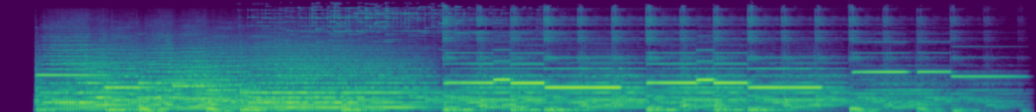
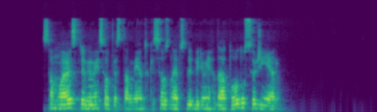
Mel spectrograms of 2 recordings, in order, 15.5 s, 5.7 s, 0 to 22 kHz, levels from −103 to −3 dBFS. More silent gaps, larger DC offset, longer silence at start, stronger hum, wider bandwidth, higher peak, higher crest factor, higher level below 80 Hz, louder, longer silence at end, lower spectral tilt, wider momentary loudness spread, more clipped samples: neither; neither; second, 0.5 s vs 0.65 s; second, none vs 60 Hz at -40 dBFS; first, over 20 kHz vs 11.5 kHz; second, -10 dBFS vs -4 dBFS; second, 12 dB vs 20 dB; first, -40 dBFS vs -58 dBFS; about the same, -23 LUFS vs -23 LUFS; second, 0.15 s vs 1.45 s; about the same, -6.5 dB/octave vs -5.5 dB/octave; first, 12 LU vs 9 LU; neither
